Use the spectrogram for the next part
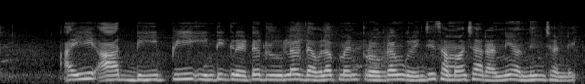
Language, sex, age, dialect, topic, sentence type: Telugu, female, 18-24, Central/Coastal, agriculture, question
